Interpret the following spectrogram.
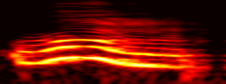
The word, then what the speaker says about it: womb: Então, basicamente, você tem womb, womb. Carol, é só isso para pronunciar ventre?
